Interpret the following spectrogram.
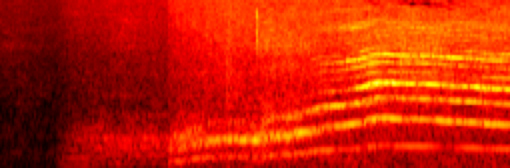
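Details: Angry kitten meowing loudly: after a faint low start, one long drawn-out meow rising and then holding steady, harmonic and strident, growing louder toward the end.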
